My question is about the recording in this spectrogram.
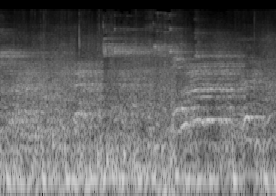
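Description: Live basketball game sound in a gym: the ball bouncing on the hardwood court, sneakers squeaking, and players' voices ringing in the large hall.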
